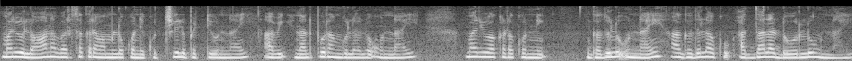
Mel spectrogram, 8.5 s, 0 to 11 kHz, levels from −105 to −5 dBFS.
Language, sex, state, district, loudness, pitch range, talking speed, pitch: Telugu, female, Telangana, Hyderabad, -15 LUFS, 195-225 Hz, 155 wpm, 205 Hz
